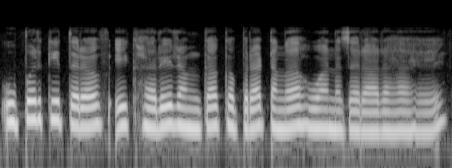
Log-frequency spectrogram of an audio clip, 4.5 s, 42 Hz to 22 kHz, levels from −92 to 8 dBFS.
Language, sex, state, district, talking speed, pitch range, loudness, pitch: Hindi, female, Assam, Kamrup Metropolitan, 185 wpm, 185-210 Hz, -14 LUFS, 200 Hz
